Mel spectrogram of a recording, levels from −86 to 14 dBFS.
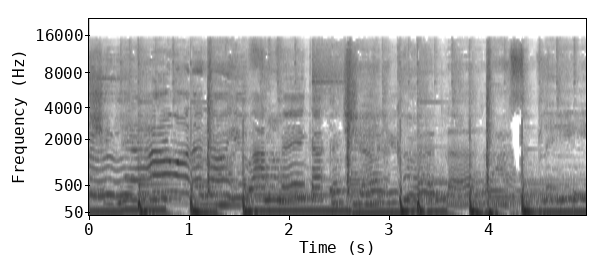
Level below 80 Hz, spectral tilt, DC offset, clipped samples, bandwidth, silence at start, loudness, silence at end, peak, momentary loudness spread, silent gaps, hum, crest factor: -16 dBFS; -4 dB/octave; under 0.1%; under 0.1%; 16 kHz; 0 s; -14 LUFS; 0 s; 0 dBFS; 4 LU; none; none; 14 dB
